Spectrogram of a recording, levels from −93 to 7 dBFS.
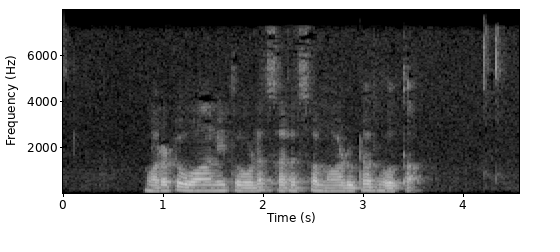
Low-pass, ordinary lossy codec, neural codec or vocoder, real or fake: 7.2 kHz; AAC, 32 kbps; none; real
